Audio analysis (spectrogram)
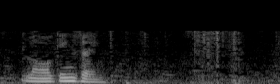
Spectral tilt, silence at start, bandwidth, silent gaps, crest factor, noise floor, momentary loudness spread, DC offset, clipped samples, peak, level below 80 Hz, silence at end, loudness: -11 dB/octave; 0 s; 5 kHz; none; 16 dB; -49 dBFS; 23 LU; under 0.1%; under 0.1%; -16 dBFS; -52 dBFS; 0 s; -30 LUFS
